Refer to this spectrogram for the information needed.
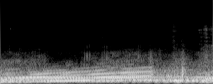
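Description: A Ford Focus RS engine accelerates hard, its rising harmonic whine climbing steadily before a brief shift-like dip and pop near the end, loud with no talking.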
